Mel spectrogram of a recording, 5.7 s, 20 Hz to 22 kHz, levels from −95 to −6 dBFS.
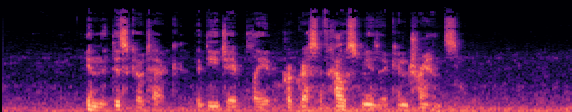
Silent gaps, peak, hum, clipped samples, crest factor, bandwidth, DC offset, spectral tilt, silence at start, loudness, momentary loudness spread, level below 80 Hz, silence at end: none; -4 dBFS; none; under 0.1%; 22 dB; 16 kHz; under 0.1%; -4 dB/octave; 0.05 s; -25 LUFS; 20 LU; -42 dBFS; 0 s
